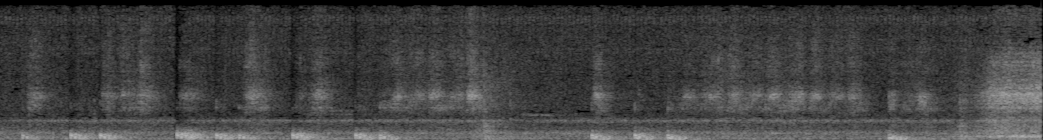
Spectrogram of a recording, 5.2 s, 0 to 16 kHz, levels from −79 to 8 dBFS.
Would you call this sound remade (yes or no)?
no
